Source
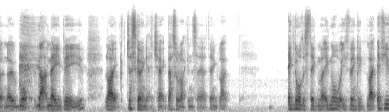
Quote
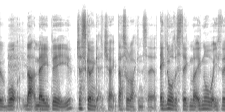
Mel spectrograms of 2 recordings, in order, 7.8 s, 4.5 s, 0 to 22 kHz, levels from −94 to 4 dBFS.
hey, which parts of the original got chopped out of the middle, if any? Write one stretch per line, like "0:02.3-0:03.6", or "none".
0:01.8-0:02.5
0:04.1-0:05.6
